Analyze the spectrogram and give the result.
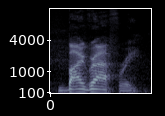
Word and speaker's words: biography: Biography. – You put the wrong emphasis on the wrong syllable. – Biography. – There it is.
